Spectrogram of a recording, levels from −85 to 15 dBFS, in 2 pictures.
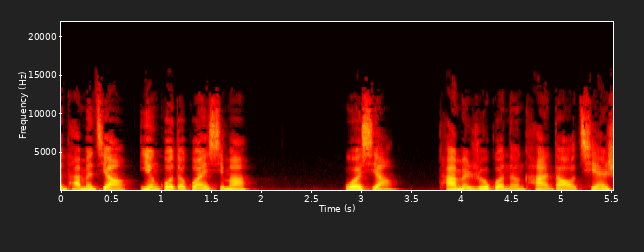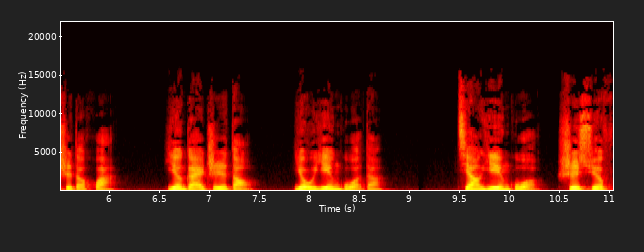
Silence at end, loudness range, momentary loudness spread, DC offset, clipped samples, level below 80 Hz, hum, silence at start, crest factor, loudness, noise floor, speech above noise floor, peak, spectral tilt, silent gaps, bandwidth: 0.05 s; 3 LU; 10 LU; under 0.1%; under 0.1%; -62 dBFS; none; 0 s; 18 dB; -17 LUFS; -67 dBFS; 51 dB; 0 dBFS; -4.5 dB/octave; none; 14 kHz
